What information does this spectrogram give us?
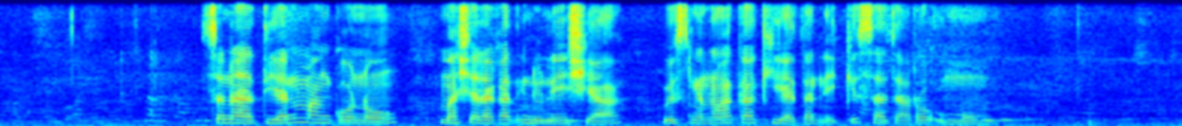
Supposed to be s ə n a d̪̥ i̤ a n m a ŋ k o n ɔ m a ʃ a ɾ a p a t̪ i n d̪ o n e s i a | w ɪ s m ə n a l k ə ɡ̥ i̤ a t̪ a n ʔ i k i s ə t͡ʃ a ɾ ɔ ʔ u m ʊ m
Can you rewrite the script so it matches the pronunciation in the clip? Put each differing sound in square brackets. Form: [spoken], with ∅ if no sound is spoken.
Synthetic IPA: s ə n a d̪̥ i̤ a n m a ŋ k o n ɔ m a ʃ a ɾ a [k] a t̪ i n d̪ o n e s i a | w ɪ s [ŋ] ə n a l k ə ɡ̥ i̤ a t̪ a n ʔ i k i s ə t͡ʃ a ɾ ɔ ʔ u m ʊ m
